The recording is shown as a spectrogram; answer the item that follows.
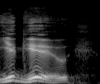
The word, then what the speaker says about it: Ryugu: That's how you pronounce it, Yugu, another asteroid. But Yugu is spelled R-Y-U-G-U.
